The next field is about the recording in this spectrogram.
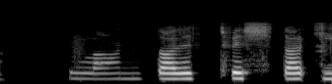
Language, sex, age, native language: Icelandic, male, 8, Icelandic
